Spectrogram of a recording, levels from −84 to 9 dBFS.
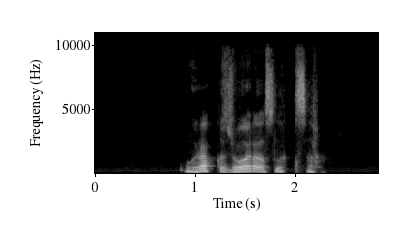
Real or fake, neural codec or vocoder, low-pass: fake; codec, 24 kHz, 3 kbps, HILCodec; 9.9 kHz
